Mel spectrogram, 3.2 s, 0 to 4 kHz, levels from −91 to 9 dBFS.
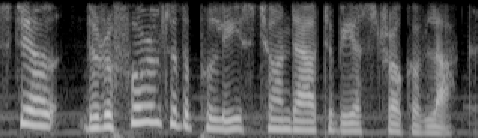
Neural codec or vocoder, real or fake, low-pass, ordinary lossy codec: vocoder, 44.1 kHz, 128 mel bands every 512 samples, BigVGAN v2; fake; 3.6 kHz; Opus, 32 kbps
